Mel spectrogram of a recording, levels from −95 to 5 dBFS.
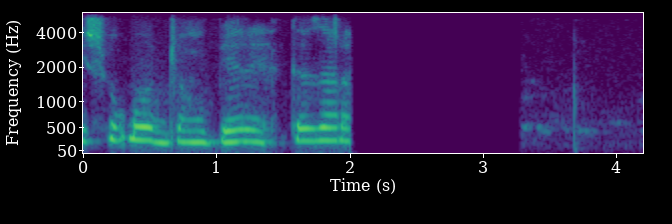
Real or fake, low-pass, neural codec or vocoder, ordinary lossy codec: real; 5.4 kHz; none; Opus, 16 kbps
